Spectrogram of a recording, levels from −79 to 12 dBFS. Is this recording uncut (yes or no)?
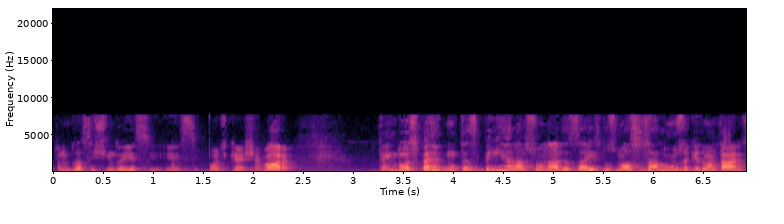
yes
